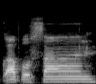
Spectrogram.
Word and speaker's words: Guaposahn: people be you know not pronouncing it right guaposan saying son people destroyed my last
